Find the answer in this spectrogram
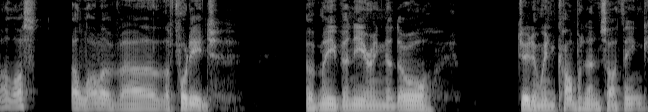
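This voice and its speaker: A man speaks with a dark, mellow tone at medium pitch and ordinary pitch variation. His pace is fairly slow with long, frequent pauses, on a very clean recording with a silent background. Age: 70s. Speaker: retired builder. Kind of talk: casual voice-over narration of a restoration project.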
